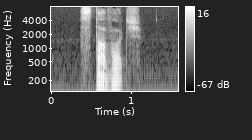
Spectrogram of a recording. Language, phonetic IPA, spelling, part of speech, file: Polish, [ˈstavat͡ɕ], stawać, verb, Pl-stawać.ogg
